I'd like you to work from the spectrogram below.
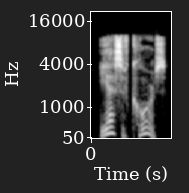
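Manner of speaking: high-pitched, lightly voiced woman; obliging woman. A narrator's reading. Jane answers the stranger.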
